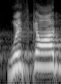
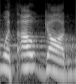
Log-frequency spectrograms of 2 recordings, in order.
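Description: First: "with God" said louder and higher; bright loud "with God". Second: Said in the usual way. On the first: Shown as a demonstration. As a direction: lift "with God" up with hope. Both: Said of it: "weave back and forth with God, without God".

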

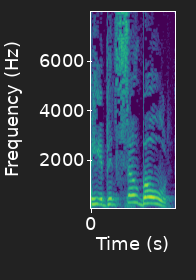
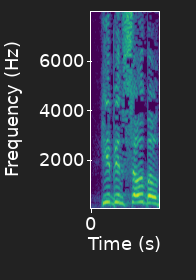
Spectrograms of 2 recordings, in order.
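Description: First: Said in the usual way. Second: SO pushed higher and louder, the rest falling away; stress on so. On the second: Shown as a demonstration. Preacher stressing how bold Peter was, hitting so. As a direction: lean hard on the word so.

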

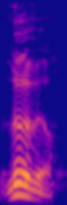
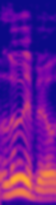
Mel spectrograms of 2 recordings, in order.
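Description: First: "Louisville" squeezed to Lou-uh-vul; "Louisville" swallowed Southern-style into Lou-uh-vul. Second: "Louisville" said Lou-ee-ville, every syllable clear; "Louisville" spelled out as Lou-ee-ville; wrong way. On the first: Southern coworker correcting the pastor, saying "Louisville" as Lou-uh-vul. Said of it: "she's Southern". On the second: Southern coworker correcting the pastor, saying "Louisville" as Lou-ee-ville. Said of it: "She's like, "It's not Louisville". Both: Retold or imitated.

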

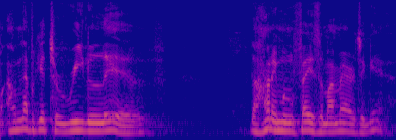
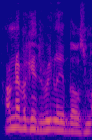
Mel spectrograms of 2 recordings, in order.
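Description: First: Quiet wistful repeat of "never"; softer, wistful. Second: Said in the usual way. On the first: Real, not acted. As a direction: let the words fall quietly.

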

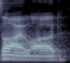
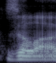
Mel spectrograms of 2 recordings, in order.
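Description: First: "Zilard" with a long eye in the first syllable; trying a pronunciation. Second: "Zillard" with a short i, as ZIL-ard; corrected pronunciation. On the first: Co-host checks the name, saying "Zilard" as ZYE-lard. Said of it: "Let's double check this". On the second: Co-host corrects the name, saying "Zillard" as ZIL-ard. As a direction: say "Zillard" to rhyme its start with "will". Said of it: "it's Zillard". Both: Shown as a demonstration.

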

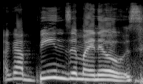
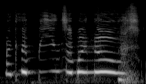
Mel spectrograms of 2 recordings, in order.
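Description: First: A hint of a small child; lightly voiced little girl confessing; kid's voice, lightly. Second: Put-on very high, tiny child voice; tiny little kid voice. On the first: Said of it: "And she goes". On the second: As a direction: squeak it out like a little toddler. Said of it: "she's got a little tiny person".

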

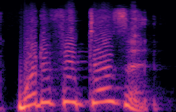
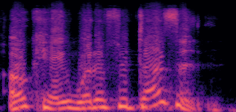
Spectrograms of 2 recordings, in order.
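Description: First: Emphatic high. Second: Said in the usual way. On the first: Real, not acted. Emphatic repeat of hopeful question.

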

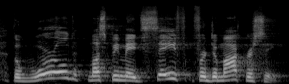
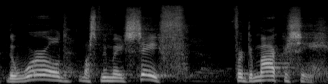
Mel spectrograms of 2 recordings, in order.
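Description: First: "The world must be made safe for democracy" in a lightly voiced stately address; presidential speech voice. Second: "the world must be made safe for democracy" dragged slow, each word weighted; slow, emphatic repetition. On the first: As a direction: read it as a formal proclamation. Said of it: "I'm going back to my voice now". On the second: Shown as a demonstration. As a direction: spell it out slowly and deliberately. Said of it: "let me tell you".

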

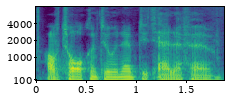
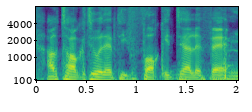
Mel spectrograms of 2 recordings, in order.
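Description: First: Put-on British gangster accent; British limey accent. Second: Put-on limey accent, swearing; British limey accent. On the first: Bob Hoskins as a British thief, imitated British accent. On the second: Friend echoing the Hoskins line, mock British accent. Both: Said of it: "You want him like a limey".

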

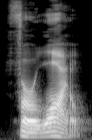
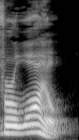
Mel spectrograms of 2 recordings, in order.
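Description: First: "for a while" pitched lower, with deliberate weight; emphatic. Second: Said in the usual way. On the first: Shown as a demonstration. Podcaster hinting to listeners that the peace won't last, emphatic. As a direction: stress "for a while" in a low, firm tone. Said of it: "Emphasis on".

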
